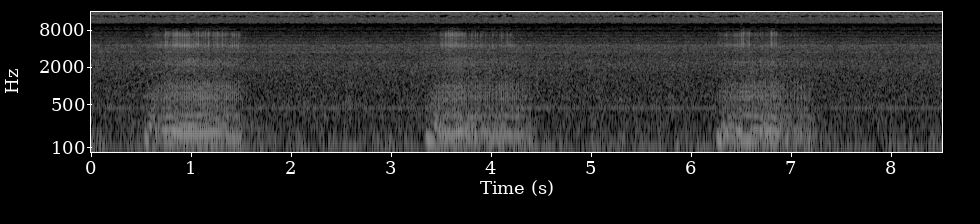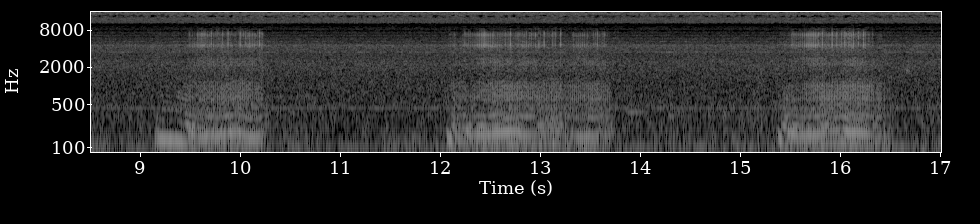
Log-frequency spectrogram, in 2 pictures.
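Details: Senior cat asleep: soft, regular rattling snores at about 20 a minute, with faint room hum; cat snoring.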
